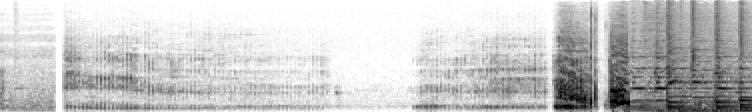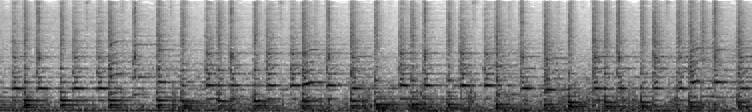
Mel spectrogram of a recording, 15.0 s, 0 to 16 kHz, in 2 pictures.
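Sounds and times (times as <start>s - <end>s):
tiger roaring: 0.6s - 3.4s, 4.1s - 6.4s
loud electronic music: 6.3s - 15.0s.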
